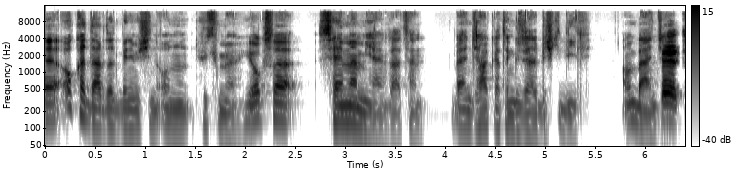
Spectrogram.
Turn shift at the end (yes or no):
yes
